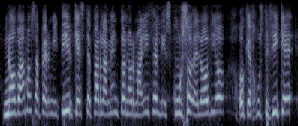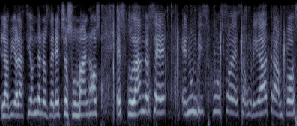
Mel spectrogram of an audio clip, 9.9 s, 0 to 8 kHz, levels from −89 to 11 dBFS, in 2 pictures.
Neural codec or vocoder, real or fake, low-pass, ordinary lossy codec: codec, 24 kHz, 6 kbps, HILCodec; fake; 7.2 kHz; Opus, 24 kbps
